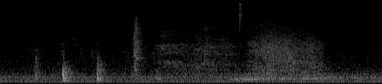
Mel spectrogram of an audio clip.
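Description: A few faint clicks, then a soft low gurgling rumble: ordinary stomach growling from gas and fluid moving through the gut.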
